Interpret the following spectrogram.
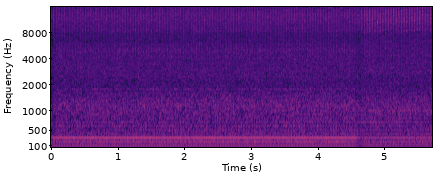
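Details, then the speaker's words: Poulan push mower, long stored outside, after cleaning and oiling the air filter and priming for a longer test run: small single-cylinder holds a steady, even buzz with no misses or surging, though reluctant to stop at the end. "so this time everything went well except at the end because it seemed like it didn't want to stop"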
